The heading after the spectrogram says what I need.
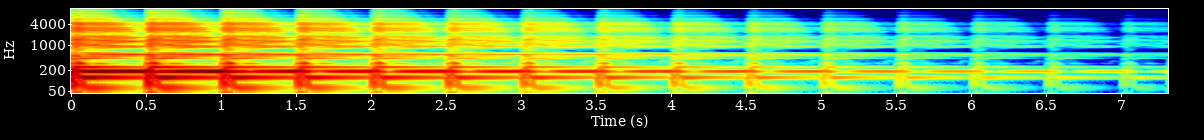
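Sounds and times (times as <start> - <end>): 
guitar with echo: 0.0 - 5.6.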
